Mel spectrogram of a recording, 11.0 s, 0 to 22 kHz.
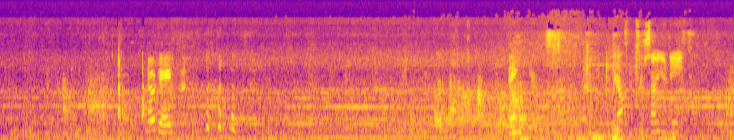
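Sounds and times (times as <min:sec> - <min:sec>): wind on microphone: 0:06.5 - 0:11.0.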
